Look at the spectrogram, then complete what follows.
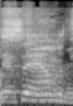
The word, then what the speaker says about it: salmon: great in that salmon I know little salmon I don't pronounce that L did I did I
